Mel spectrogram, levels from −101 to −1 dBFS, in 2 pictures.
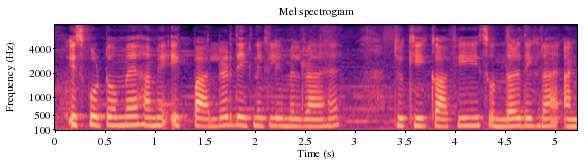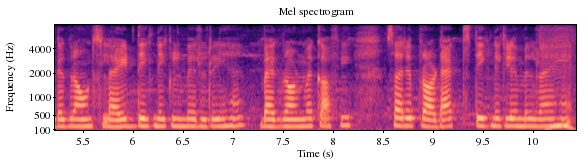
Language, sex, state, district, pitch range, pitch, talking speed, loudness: Hindi, female, Bihar, Gaya, 200-220 Hz, 210 Hz, 205 wpm, -19 LUFS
